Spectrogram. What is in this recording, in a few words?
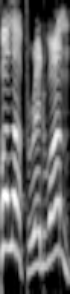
"stupid", speech; Biggles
